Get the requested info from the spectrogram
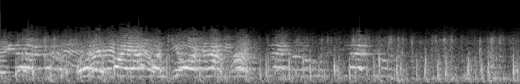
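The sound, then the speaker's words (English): Horse hooves clip-clop in a steady, uneven rhythm as a buckboard wagon is pulled along, heading home, with a crowd of voices murmuring and calling out over the first half. “Not too fast with that buckboard”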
